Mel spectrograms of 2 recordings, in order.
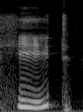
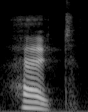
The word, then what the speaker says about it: heet: It's not heat because E is pronounced as A. So it's heet. Ik heet ifectioner.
